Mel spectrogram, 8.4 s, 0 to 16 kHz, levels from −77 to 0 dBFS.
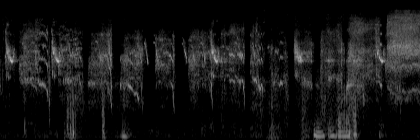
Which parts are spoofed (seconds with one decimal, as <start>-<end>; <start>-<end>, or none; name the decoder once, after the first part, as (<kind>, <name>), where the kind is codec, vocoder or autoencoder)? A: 5.7-7.4 (codec, DAC)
